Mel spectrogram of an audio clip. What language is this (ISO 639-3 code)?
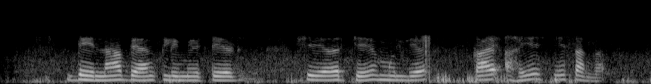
mar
